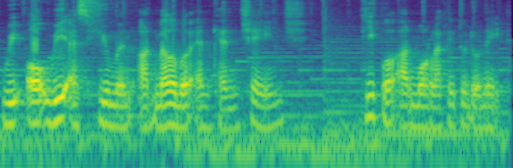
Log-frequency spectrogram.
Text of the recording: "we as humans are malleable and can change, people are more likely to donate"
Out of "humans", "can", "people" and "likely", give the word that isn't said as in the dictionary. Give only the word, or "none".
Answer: humans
